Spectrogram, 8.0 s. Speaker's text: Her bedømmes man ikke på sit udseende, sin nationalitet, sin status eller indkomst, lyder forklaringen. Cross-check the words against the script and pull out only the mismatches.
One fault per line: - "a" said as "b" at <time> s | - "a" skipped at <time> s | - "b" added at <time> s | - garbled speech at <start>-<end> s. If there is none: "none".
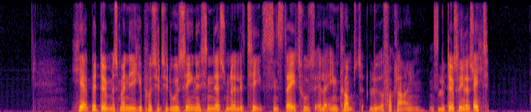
- "sit" added at 2.4 s
- garbled speech at 6.4-7.3 s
